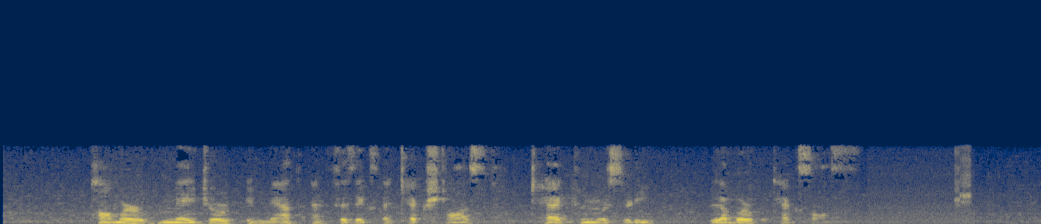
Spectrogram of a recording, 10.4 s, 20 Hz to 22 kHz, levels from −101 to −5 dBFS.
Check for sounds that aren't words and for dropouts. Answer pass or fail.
fail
